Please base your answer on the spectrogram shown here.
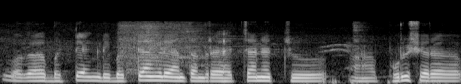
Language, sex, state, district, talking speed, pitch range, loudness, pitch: Kannada, male, Karnataka, Dharwad, 130 wpm, 150-170 Hz, -15 LUFS, 160 Hz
